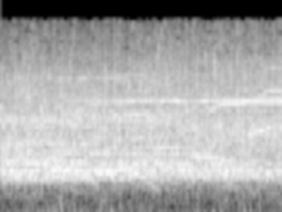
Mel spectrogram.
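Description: A dense, steady roar of crowd cheering fills the whole stretch, loud and bright with hissy applause-like texture and no pauses or individual voices standing out.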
